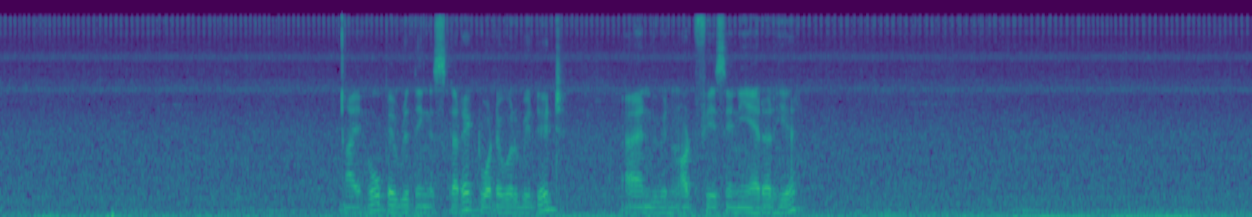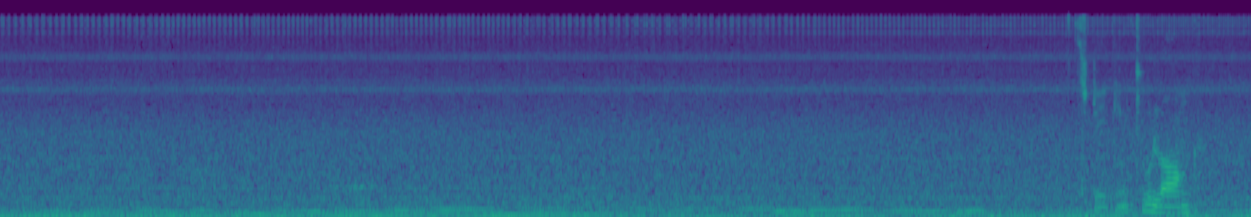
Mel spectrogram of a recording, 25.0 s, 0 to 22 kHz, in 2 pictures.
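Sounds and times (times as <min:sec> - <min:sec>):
background hiss: 0:00.0 - 0:25.0
low hum: 0:00.0 - 0:25.0.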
